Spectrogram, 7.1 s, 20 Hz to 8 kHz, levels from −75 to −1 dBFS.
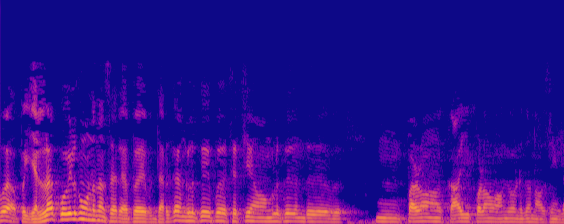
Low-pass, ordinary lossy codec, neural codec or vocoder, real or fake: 7.2 kHz; MP3, 24 kbps; none; real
